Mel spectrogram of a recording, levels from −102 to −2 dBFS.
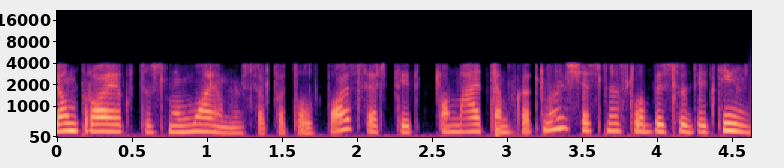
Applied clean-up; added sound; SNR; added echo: neural diffusion model UNIVERSE++.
